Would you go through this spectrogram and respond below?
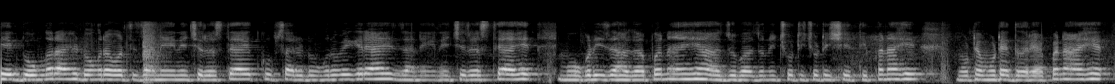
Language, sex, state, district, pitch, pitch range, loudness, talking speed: Marathi, female, Maharashtra, Dhule, 220 Hz, 210-240 Hz, -17 LUFS, 165 wpm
